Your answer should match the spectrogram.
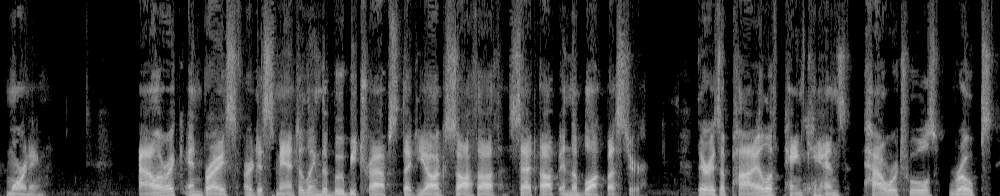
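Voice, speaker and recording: Bright-voiced man reading stage directions. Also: mid-range voice, no echo. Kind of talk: scripted narration.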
